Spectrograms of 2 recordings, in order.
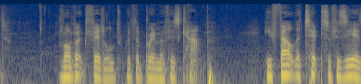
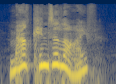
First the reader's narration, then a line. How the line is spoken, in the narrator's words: Lily exclaimed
